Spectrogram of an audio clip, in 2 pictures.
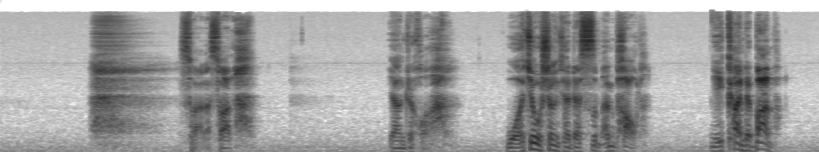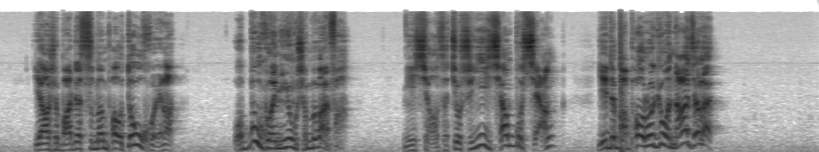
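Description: An older man with a gruff voice speaks forcefully up close.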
